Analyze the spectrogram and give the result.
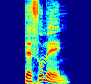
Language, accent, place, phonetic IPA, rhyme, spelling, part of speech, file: German, Germany, Berlin, [bəˈfʊml̩n], -ʊml̩n, befummeln, verb, De-befummeln.ogg
- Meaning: to feel up, to cop a feel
